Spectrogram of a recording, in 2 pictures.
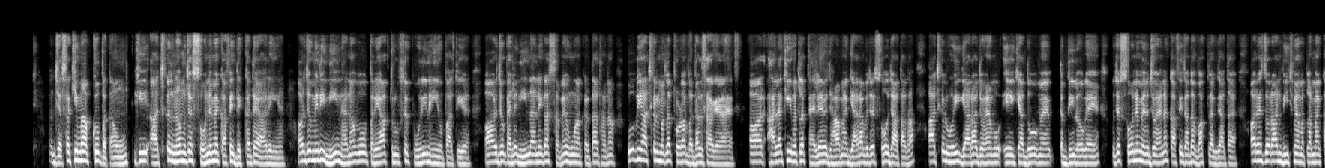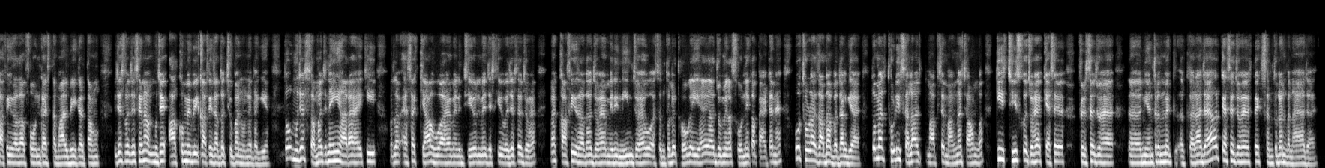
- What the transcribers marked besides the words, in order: in English: "पैटर्न"
- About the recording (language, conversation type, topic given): Hindi, advice, आपकी नींद का समय कितना अनियमित रहता है और आपको पर्याप्त नींद क्यों नहीं मिल पाती?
